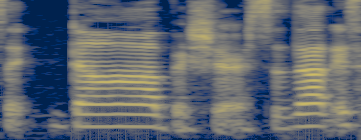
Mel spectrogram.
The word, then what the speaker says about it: Derbyshire: derbyshire if you're not from the uk but pronounced derbyshire or as i seem to always want to pronounce it dubisher so that is how i will be pronouncing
